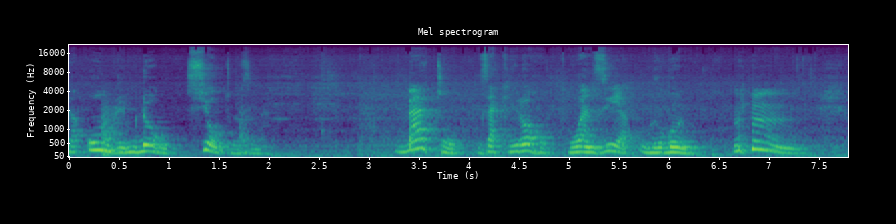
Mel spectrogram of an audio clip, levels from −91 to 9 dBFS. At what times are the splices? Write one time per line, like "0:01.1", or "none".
none

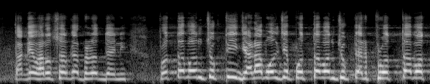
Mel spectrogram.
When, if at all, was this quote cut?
0:01.3

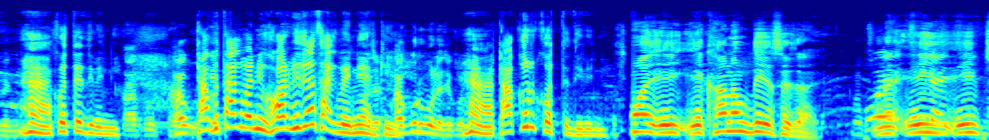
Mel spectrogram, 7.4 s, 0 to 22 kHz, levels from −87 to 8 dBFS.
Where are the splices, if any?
0:04.7

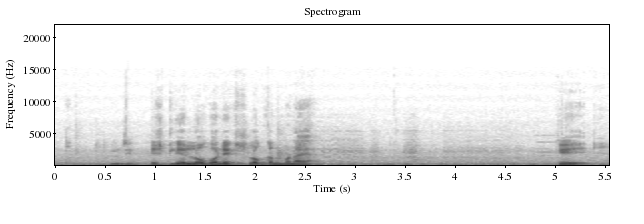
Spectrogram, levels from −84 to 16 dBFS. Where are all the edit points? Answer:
none

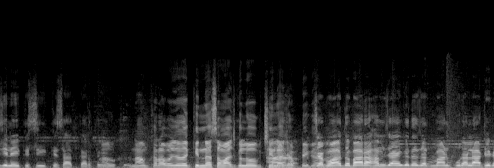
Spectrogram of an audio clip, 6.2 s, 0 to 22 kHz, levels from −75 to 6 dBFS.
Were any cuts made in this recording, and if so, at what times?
none

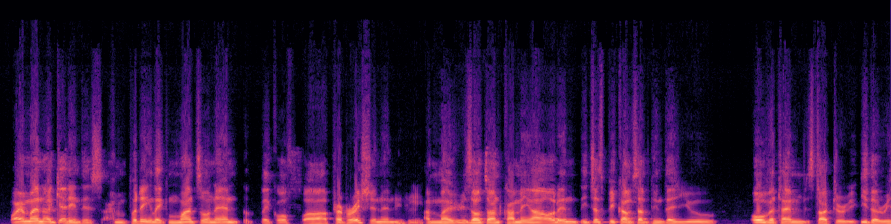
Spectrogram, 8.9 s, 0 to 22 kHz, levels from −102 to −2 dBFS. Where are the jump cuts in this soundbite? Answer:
none

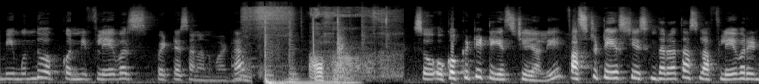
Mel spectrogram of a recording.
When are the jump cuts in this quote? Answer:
0:02.5
0:04.0
0:05.5

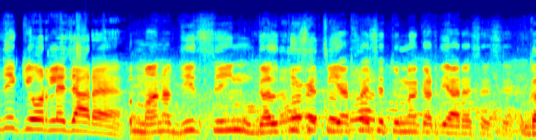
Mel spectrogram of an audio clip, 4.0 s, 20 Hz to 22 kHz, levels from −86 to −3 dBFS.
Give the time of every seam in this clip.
0:01.0

